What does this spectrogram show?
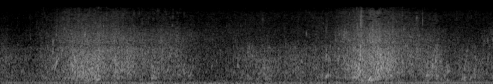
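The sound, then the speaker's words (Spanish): Sea waves wash in and break on a beach, with broad hissing surges swelling around the first and fourth seconds over a steady low rumble. No voices. “Allí, el susurro entra por esa ventana. Es el mar. Y suena. Suena así,”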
